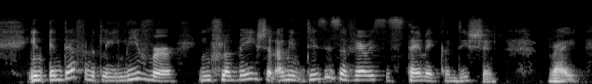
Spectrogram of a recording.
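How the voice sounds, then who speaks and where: A woman speaks with a Portuguese accent. Her pace is moderate and her pitch variation ordinary. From Brazil. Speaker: physician. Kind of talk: expert panel discussion. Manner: halting, many filler words.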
